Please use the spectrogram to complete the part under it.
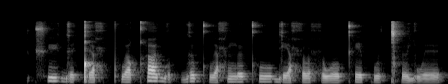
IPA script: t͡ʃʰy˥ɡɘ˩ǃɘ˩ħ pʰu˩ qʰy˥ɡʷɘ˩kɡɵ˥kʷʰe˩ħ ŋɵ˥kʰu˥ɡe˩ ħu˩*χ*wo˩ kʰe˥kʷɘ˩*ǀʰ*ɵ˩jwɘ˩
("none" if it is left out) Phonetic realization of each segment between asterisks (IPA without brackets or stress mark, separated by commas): ħ, ǀʰ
